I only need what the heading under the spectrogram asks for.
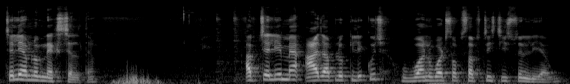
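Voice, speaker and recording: A man's voice: high voice, big pitch swings, normal speed, fairly bright tone. A man teaching a vocabulary lesson for exam prep. He chants each word several times in a row and asks his students questions that he then answers himself.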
